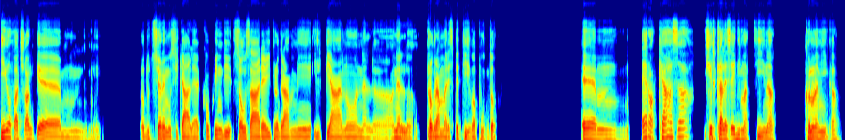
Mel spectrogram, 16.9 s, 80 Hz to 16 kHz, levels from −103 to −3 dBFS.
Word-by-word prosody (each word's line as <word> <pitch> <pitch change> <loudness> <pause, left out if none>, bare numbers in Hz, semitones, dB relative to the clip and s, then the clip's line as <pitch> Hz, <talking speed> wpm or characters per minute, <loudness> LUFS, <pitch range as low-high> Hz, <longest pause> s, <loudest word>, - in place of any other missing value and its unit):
io 165 +4 +5
faccio 120 -5 -2
anche, 110 -6 +2
mhmm, 85 -2 -8 1.1
produzione 110 +1 +1
musicale, 90 -4 0
ecco, 90 +2 -4
quindi 110 -4 0
so 110 - 0
usare 100 -2 +3
i 95 - 0
programmi, 95 -1 0
il 90 0 -6
piano 95 -2 0
nel 85 -3 -5 0.5
nel 80 -2 0 0.3
programma 90 -2 +3
rispettivo, 90 -1 -2
appunto. 95 -3 -3 1.7
Ehm, 125 -2 0 0.3
ero 175 +5 +2
a - - -6
casa, 185 +3 +1 0.3
circa 135 -1 +4
alle 120 -2 +4
6 135 +3 +2
di 125 -1 -1
mattina, 105 -1 -1 0.6
con 110 - +4
un'amica 110 +3 0
105 Hz, 105 wpm, -23 LUFS, 90-120 Hz, 1.7 s, io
